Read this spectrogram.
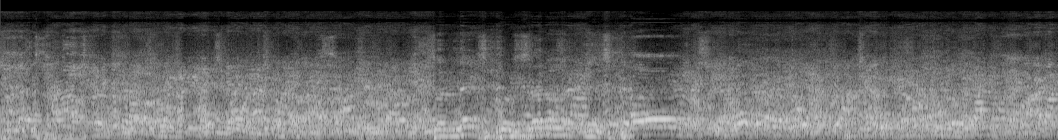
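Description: A crowd chatters in the background.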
